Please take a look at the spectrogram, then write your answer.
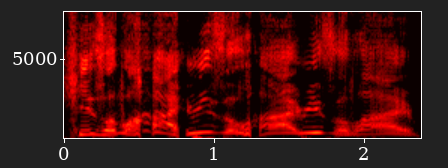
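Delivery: high mock shout of a panicking crowd; hammed-up excited cries; freaking out. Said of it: "everyone's freaking out".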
